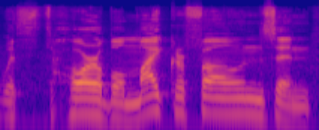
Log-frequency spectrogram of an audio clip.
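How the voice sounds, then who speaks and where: A man's voice: mid-range voice, a little slow. A man co-hosting a podcast in casual, effusive, complimentary interview chat. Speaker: podcast co-host.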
